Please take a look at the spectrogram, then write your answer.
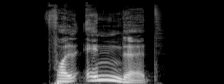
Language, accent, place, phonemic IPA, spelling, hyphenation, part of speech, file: German, Germany, Berlin, /fɔlˈɛndət/, vollendet, voll‧en‧det, verb / adjective, De-vollendet.ogg
- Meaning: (verb) past participle of vollenden; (adjective) perfect, accomplished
